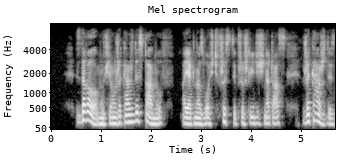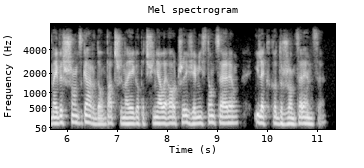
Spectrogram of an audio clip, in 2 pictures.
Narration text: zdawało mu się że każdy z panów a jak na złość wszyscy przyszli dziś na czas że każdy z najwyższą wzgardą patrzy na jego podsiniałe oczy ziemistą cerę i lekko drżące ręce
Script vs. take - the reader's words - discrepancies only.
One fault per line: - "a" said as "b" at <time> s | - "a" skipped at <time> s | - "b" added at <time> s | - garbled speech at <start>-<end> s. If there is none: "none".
none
